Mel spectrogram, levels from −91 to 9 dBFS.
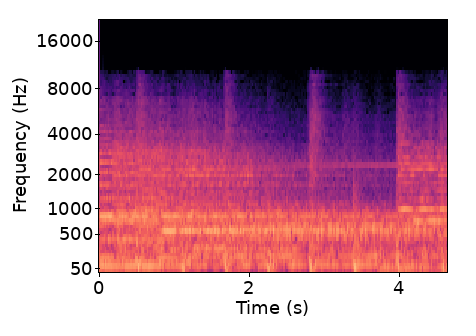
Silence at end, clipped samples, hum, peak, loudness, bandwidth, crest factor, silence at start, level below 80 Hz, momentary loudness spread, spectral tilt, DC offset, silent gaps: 0 s; under 0.1%; none; 0 dBFS; -14 LUFS; 10 kHz; 12 dB; 0 s; -24 dBFS; 4 LU; -6.5 dB/octave; under 0.1%; none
